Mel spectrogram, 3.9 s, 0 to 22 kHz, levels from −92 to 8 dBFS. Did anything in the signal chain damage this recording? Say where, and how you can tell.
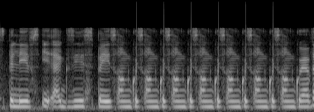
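Yes. From 1.71 s to 3.76 s the speech stops moving forward and a single 341 ms fragment repeats exactly, six times, at about 2.9 per second. The result is a hard, machine-gun stutter rather than a buzz. This is a system hang loop at the driver or buffer stage. The host or driver stalled while the audio hardware kept replaying its ring buffer. A loop that long fits a 16384-sample buffer.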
